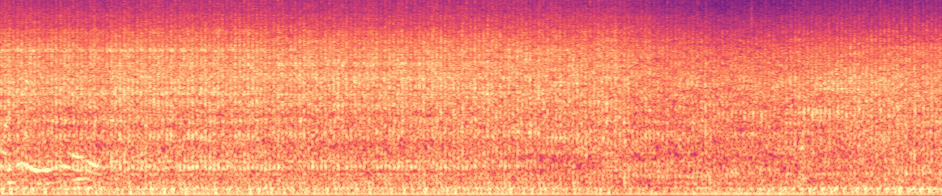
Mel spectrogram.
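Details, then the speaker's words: Isuzu Panther diesel with badly worn, loose timing gear and severe blow-by: harsh, rough, rapid uneven clatter over the idle rather than a clean beat, from the worn timing idler gear. "gigi timing nya itu kocak sekali sehingga suaranya kasar sekali"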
